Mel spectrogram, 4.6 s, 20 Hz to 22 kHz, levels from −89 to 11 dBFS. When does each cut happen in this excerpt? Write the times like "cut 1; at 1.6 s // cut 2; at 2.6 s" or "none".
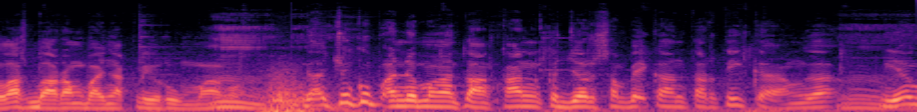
cut 1; at 1.4 s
